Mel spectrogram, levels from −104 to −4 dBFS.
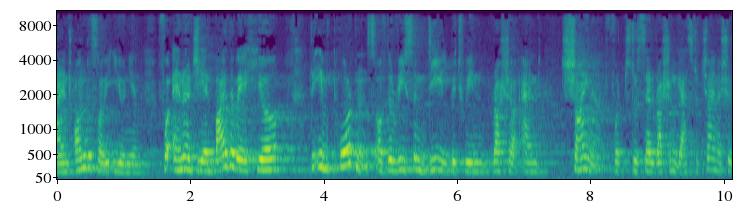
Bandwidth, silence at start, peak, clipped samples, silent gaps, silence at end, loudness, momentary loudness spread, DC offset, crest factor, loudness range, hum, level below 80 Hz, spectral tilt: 10 kHz; 0 s; -6 dBFS; under 0.1%; none; 0 s; -26 LUFS; 15 LU; under 0.1%; 20 dB; 7 LU; none; -64 dBFS; -6 dB/octave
